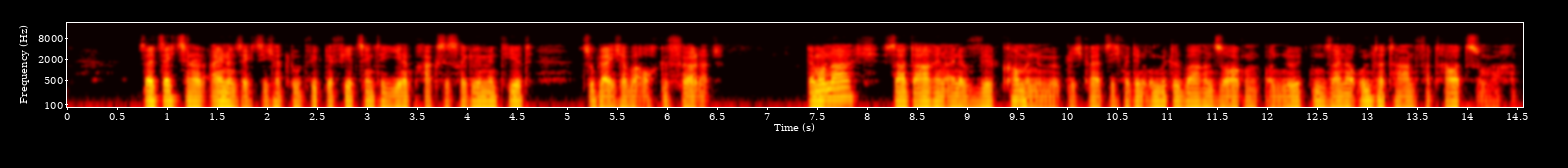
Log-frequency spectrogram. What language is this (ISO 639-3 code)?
deu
